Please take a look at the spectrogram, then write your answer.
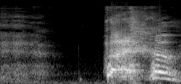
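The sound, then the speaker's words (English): A single loud sneeze bursts out after a brief pause, following some quieter muffled sound. “That was a COVID sneeze right there.”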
